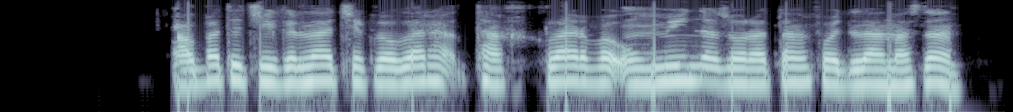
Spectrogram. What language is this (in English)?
Uzbek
